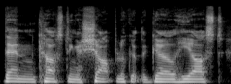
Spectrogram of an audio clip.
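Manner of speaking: ordinary delivery, nothing marked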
